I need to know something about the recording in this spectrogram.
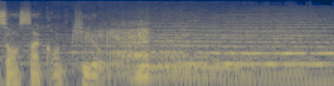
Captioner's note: brummmmmmmmmmm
